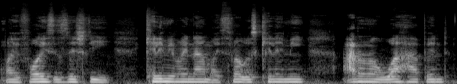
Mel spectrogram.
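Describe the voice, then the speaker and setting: A man with a slightly raspy, sore-throated voice giving casual, unscripted advice to viewers, bluntly, with heavy swearing, repetition and frequent "okay?" tags. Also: mid-range voice, flat delivery, quick pace, darkish tone. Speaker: self-improvement video host.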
